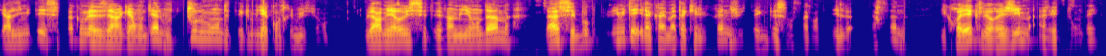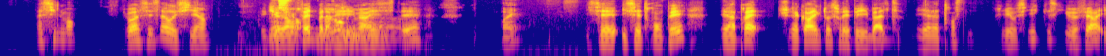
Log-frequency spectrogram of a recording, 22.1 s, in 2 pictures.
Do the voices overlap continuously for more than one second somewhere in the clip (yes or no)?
yes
